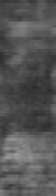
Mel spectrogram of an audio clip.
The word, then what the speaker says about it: Wald: Now Wald, am I pronouncing that? That's it, that's Wald, yes.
